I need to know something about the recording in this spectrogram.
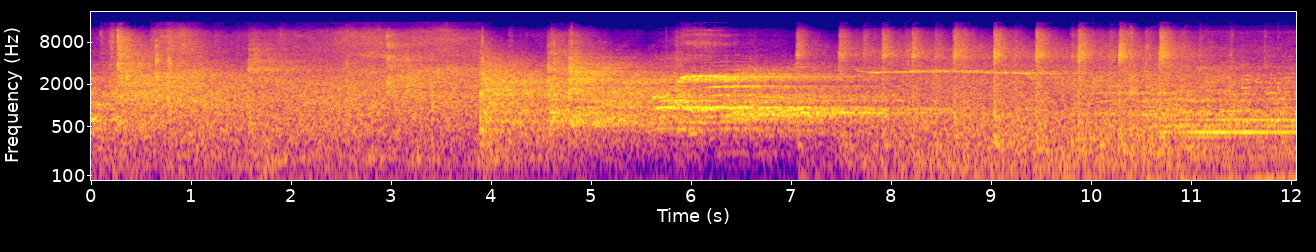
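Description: Ice hockey play in a rink hall: skating and stick noise, with a sudden sharp hit about four seconds in. Then come shouts, and a referee's whistle held for about two seconds as a goal is signalled. A run of sharp taps follows, about three a second.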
